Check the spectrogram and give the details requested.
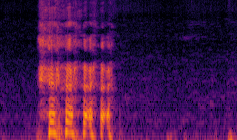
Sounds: Laughter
